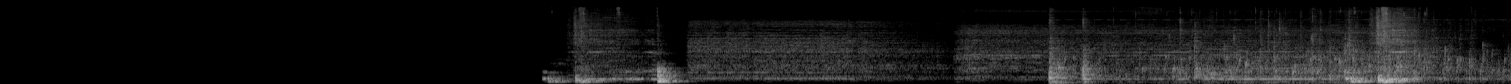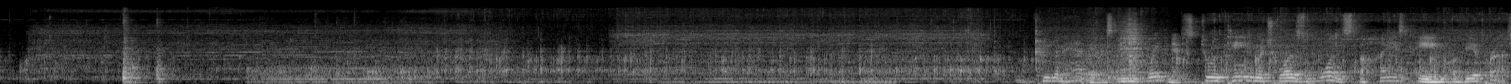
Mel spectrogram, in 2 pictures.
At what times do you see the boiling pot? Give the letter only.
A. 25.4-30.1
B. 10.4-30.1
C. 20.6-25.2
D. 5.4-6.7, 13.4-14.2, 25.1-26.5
B.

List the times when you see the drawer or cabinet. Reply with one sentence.
You can hear the drawer or cabinet from 5.4 to 6.7 s, from 13.4 to 14.2 s and from 25.1 to 26.5 s.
